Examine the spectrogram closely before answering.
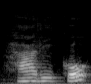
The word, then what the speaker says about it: haricot: Haricot, it is aspirate.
